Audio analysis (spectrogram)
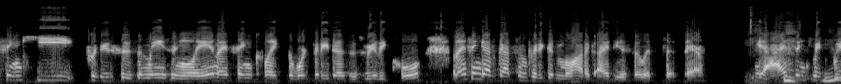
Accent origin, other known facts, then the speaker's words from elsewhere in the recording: Guelph, Ontario, Canada; now in Hamilton, Canada; Well, I grew up in Guelph. The music scene in Guelph is now growing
